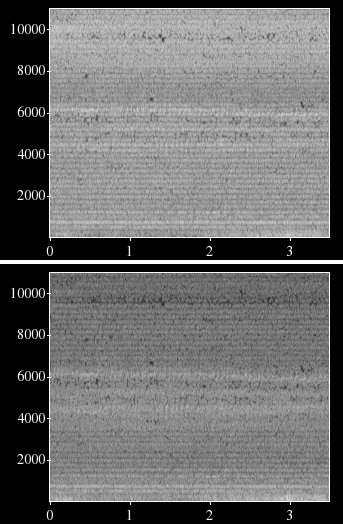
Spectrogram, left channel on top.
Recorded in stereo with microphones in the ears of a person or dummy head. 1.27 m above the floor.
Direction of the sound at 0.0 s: 50° left (ahead or behind).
